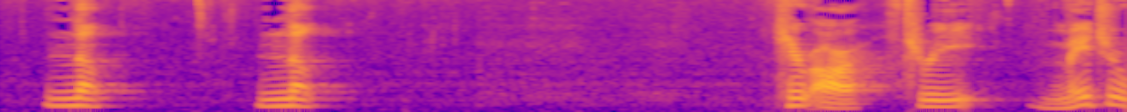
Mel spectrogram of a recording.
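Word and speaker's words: 呢: radical with knee phonetic originally pronounced second tone knee it meant constant murmuring in conversation however it functions as a very useful sentence particle pronounced with a neutral tone no no here are three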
